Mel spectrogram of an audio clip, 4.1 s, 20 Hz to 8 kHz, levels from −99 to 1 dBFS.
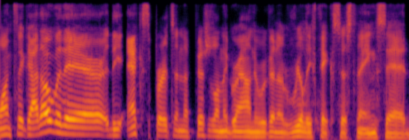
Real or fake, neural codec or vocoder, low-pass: fake; codec, 16 kHz, 4 kbps, X-Codec, HuBERT features, trained on general audio; 7.2 kHz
